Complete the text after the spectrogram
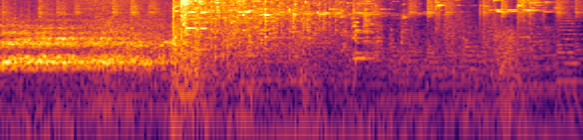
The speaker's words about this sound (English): so you slam on your brakes. The cat flies off your face and smashes into your windshield, and then you are immediately hit by a car going in the opposite direction.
